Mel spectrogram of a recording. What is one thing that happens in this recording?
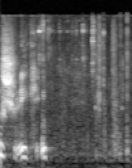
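An elderly woman speaks briefly and sternly.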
